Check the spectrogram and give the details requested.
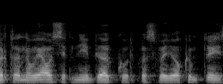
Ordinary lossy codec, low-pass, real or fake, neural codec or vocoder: AAC, 32 kbps; 7.2 kHz; fake; codec, 16 kHz, 2 kbps, FunCodec, trained on Chinese and English, 25 frames a second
